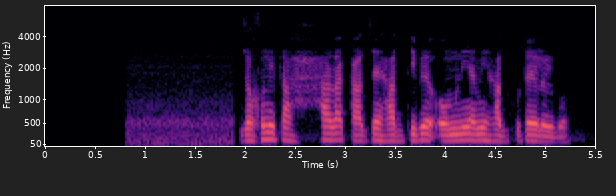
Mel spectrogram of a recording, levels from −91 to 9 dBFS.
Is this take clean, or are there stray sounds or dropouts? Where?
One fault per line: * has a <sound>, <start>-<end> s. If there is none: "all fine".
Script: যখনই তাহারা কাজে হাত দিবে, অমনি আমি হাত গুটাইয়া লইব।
all fine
